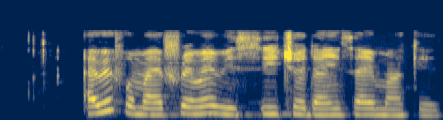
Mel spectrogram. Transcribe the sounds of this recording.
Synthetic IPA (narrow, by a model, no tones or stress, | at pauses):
aɪwefɔmaɪfɾɛ̃ndwɛnwisiit͡ʃɔdaɪ̃nsaɪd̚maket̚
